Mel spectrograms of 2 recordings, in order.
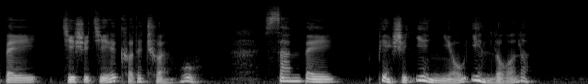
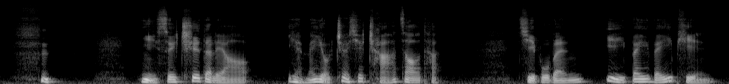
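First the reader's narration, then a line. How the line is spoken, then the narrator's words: Laughing. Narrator (Chinese): 妙玉笑道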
